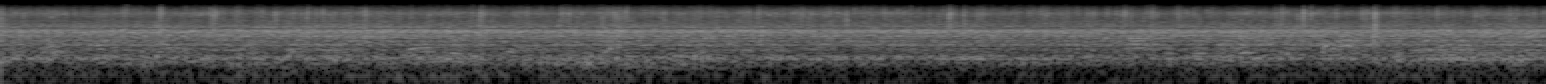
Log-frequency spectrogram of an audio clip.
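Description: Steady sizzling with scattered crackles of food frying in hot fat: burgers and sausage on a flat-top griddle, and fries in a deep fryer.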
